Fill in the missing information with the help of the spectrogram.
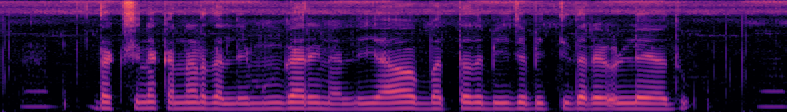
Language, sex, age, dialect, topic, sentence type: Kannada, male, 41-45, Coastal/Dakshin, agriculture, question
